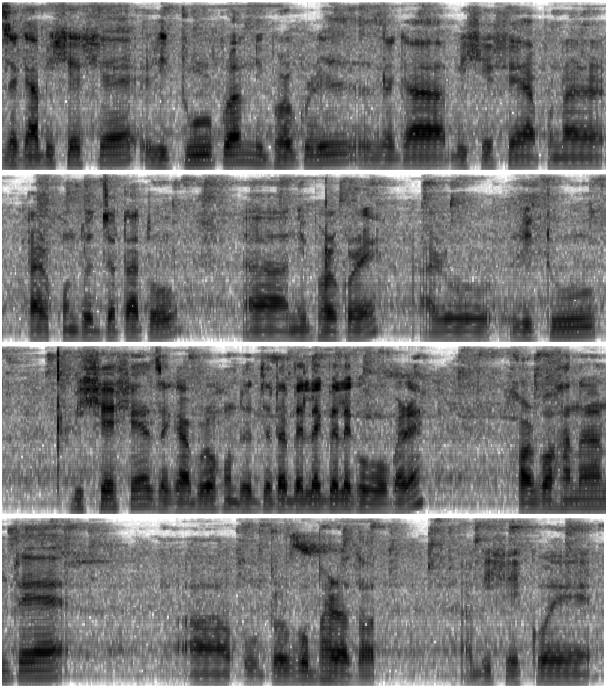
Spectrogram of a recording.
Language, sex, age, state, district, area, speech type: Assamese, male, 30-45, Assam, Jorhat, rural, spontaneous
